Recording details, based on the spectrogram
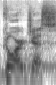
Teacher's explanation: it's trochaic so it starts with a hard stress syllable and then it falls off in a tail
